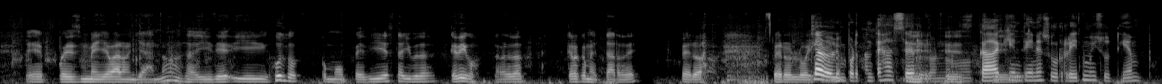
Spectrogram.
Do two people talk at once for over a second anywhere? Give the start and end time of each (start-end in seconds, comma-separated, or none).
9.0-10.2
